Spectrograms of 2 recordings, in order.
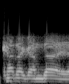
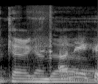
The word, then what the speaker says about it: Karaganda: In Koranga. Nee, Karaganda, ja. Das ist Kasachstan. – Ah, Karaganda. – Karaganda ist die Stadt im Kasachstan halt.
